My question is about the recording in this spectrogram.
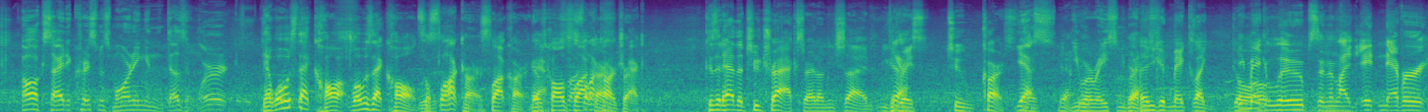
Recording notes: LIVE at the 2022 The National Sports Collectors Convention!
